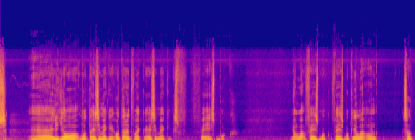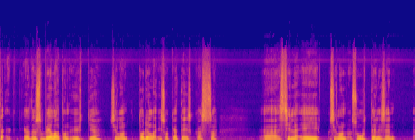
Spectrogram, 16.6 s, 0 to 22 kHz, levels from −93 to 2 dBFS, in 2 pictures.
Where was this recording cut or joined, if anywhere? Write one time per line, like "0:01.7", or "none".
none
